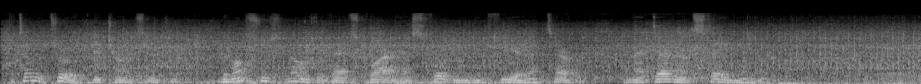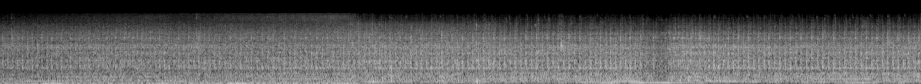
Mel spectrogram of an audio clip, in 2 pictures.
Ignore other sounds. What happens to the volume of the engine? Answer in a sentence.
The loudness of the engine goes up.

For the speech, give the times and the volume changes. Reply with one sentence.
The speech can be heard from 0.1 to 7.8 s, at a steady volume.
